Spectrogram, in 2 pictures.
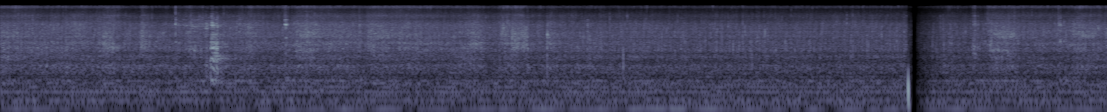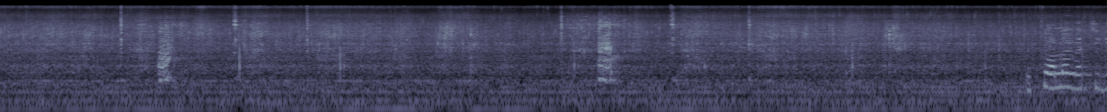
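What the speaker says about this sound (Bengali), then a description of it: "চলো মশলাটাকে কষিয়ে নিই।" Spice masala frying and being stirred in a pan while a chicken curry is cooked, a steady close sizzle with occasional utensil scrapes and one brief dropout partway through.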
